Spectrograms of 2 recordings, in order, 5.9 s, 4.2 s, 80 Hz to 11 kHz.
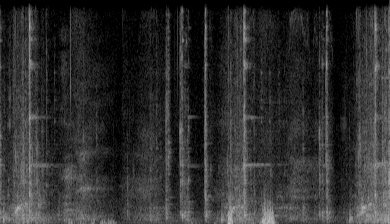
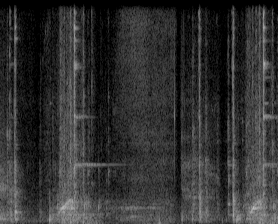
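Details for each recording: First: Troy-Bilt tiller repowered with a 6.5 HP 212cc Predator engine, no-start traced to a bad spark plug giving no spark; after replacing the plug it catches and settles into a steady, even firing rhythm with no misses; normal running. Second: Troy-Bilt tiller repowered 14 years ago with a 6.5 hp 212cc Predator engine, first start of the season: three pulls give quick chugging that dies without firing; no-start, no spark found at the plug.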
